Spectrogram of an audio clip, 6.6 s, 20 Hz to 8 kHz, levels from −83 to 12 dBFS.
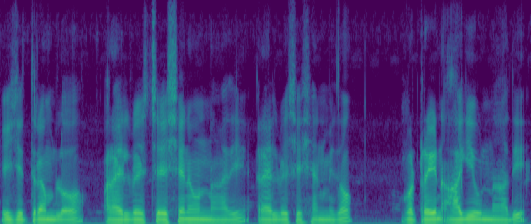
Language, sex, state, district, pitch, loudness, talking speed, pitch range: Telugu, male, Telangana, Mahabubabad, 110 Hz, -16 LUFS, 100 wpm, 105-110 Hz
